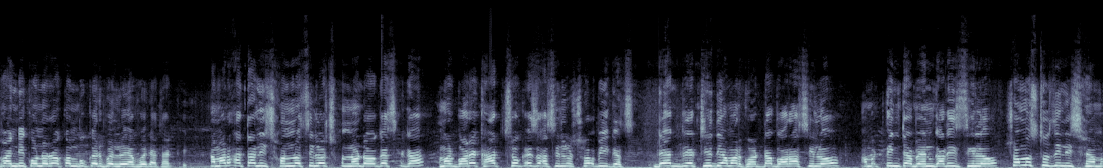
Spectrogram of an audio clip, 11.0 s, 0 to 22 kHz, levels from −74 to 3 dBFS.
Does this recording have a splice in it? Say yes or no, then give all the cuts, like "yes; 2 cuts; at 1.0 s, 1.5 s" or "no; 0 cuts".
yes; 5 cuts; at 1.9 s, 4.3 s, 6.4 s, 8.5 s, 10.0 s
